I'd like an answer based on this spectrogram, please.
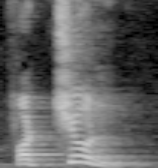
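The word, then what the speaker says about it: fortune: এক্ষেত্রে আবার দেখুন এফ ও আর টি ইউ এন ই, ফরচুন। এখানে এই যে টির পরে ইউ লেটারটি রয়েছে তাহলে এখানে এর উচ্চারণ হবে ফরচুন।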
